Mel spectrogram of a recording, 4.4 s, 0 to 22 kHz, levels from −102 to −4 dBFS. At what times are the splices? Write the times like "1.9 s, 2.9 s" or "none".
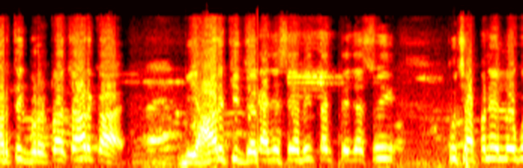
2.1 s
